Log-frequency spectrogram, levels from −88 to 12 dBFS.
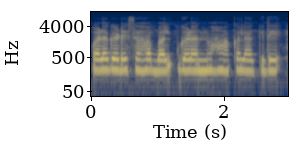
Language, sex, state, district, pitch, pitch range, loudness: Kannada, female, Karnataka, Bidar, 220 Hz, 215-225 Hz, -15 LUFS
